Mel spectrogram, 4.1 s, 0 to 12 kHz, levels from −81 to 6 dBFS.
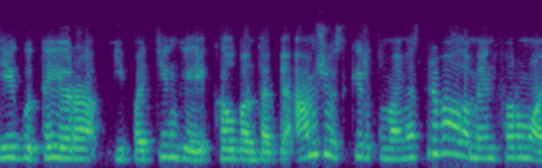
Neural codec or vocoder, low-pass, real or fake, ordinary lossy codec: none; 7.2 kHz; real; Opus, 32 kbps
